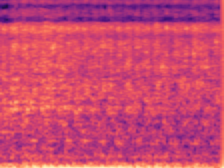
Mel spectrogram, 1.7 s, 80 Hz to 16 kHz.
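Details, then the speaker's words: 1975 Ford F250 Highboy, cold start with no working choke (given gas): steady, even low rumble at idle with no knocks, misses or ticks; oil pressure showing, sounds good and healthy. "Sounds good. Some oil pressure there."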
